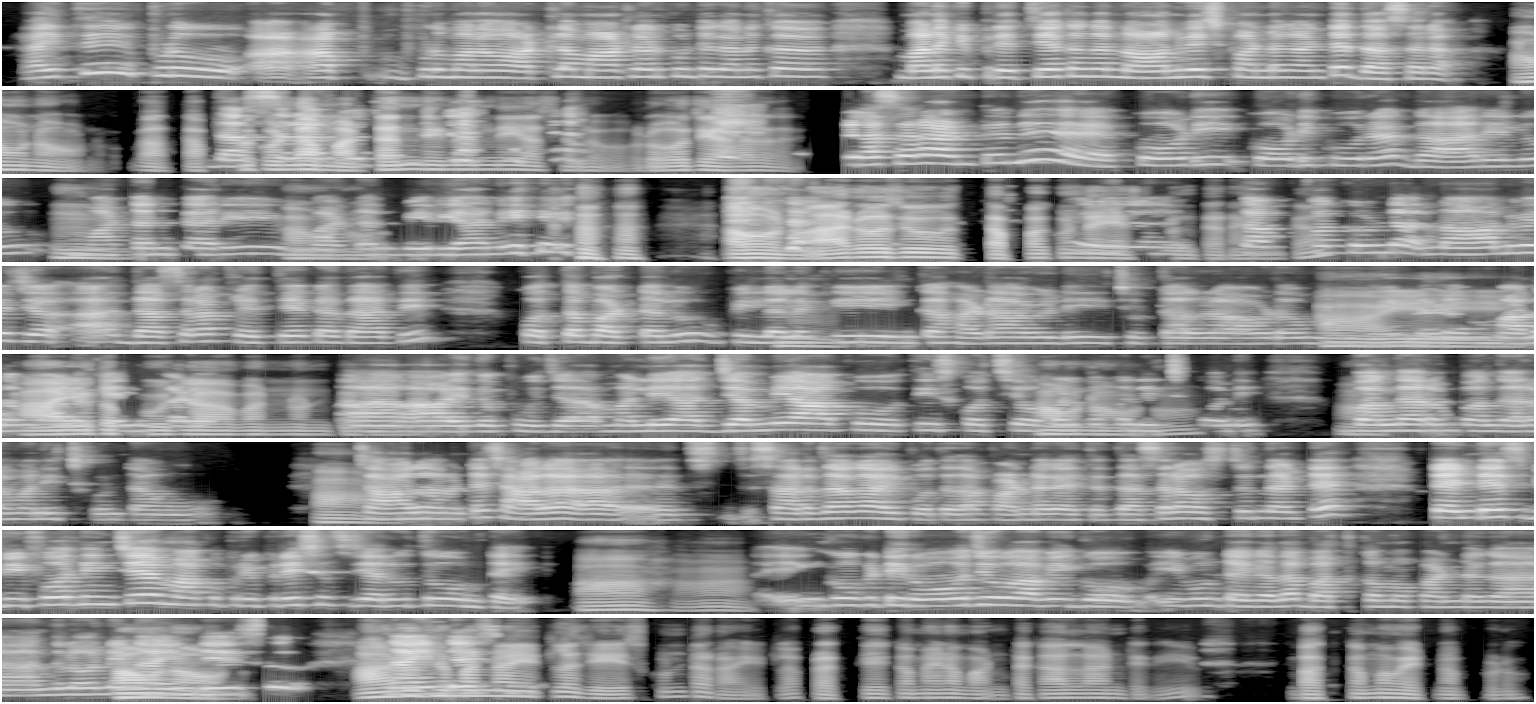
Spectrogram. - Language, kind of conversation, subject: Telugu, podcast, పండగల కోసం సులభంగా, త్వరగా తయారయ్యే వంటకాలు ఏవి?
- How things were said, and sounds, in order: in English: "నాన్ వేజ్"; laugh; chuckle; laugh; in English: "నాన్ వెజ్"; tapping; in English: "టెన్ డేస్ బిఫోర్"; in English: "ప్రిపరేషన్స్"; in English: "నైన్ డేస్ నైన్ డేస్"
